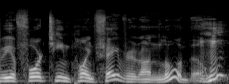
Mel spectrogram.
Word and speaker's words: Louisville: But I Louisville. They they take exception to this. Louisville. One syllable. Louisville. Maybe two.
